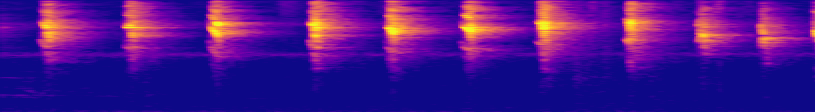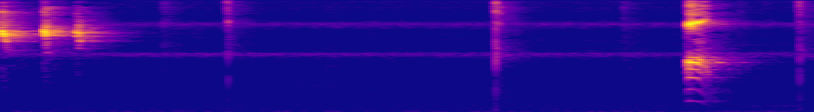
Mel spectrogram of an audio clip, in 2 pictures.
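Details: Young long-tailed shrike repeats a dry, scratchy rasp about a dozen times at a quick steady pace, speeding up before stopping, then one final loud harsh note after a pause.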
